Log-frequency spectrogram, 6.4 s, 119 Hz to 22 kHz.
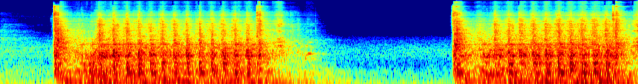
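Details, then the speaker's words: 1969 Chevrolet C10 inline-six, unused about nine months; two bursts of steady starter cranking, engine spinning evenly but never firing, still no spark after replacing the ignition coil; distributor now suspected. "Nope, still not getting a flash. It's pretty bright, you would be able to tell. All right, so yeah, it was definitely not the coil."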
